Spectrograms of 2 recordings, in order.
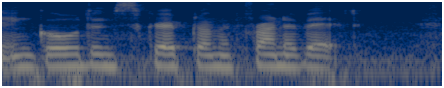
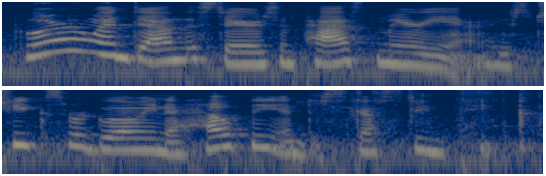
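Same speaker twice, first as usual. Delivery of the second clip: plain reading voice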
